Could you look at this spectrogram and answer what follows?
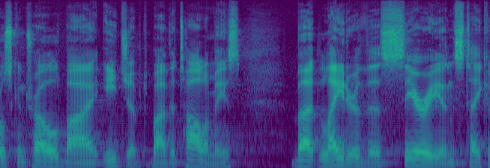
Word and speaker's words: Ptolemies: Egypt belonged to the ptolemies there's a silent P like pneumonia a p-t-o-l-e-m-y the ptolemies have Egypt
